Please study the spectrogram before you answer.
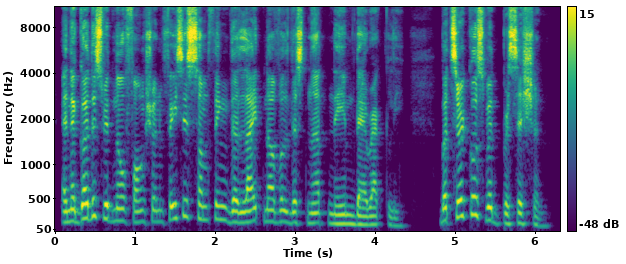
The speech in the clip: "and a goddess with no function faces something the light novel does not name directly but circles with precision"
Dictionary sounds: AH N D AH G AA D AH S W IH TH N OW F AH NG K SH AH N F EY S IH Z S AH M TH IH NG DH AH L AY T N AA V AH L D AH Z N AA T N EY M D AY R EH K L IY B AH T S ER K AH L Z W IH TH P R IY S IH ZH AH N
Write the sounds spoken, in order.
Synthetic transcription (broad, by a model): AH N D AH G AA D AH S W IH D N OW F AH NG K SH AH N F EY S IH S AH M TH IH NG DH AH L AY T N AA V AH L D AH S N AA T N EY M D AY R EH K L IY B AH T S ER K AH L S W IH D P R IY S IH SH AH N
